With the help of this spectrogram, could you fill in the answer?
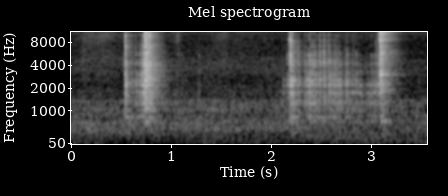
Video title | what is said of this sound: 1972 #142 1000cc ironhead sportster bike rebuild repair street tracker harley by tatro machine | hear that solid sound that makes against the swing arm. That's good. Yeah, that means it doesn't bottom out.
